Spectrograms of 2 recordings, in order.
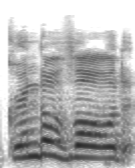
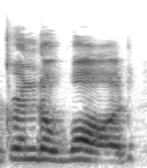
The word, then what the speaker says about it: Grindelwald: also it is pronounced Grindelwald not Grindelwald it is German and my music teacher is German and she speaks German and the W is pronounced as a V so it's Grindelwald not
